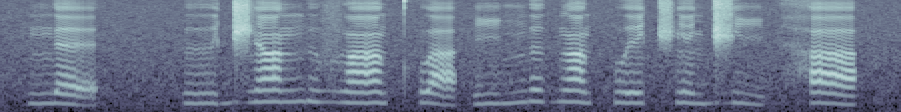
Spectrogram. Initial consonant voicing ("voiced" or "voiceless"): voiced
